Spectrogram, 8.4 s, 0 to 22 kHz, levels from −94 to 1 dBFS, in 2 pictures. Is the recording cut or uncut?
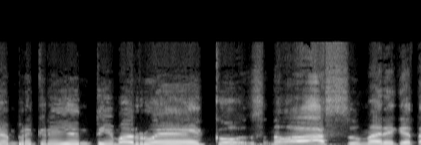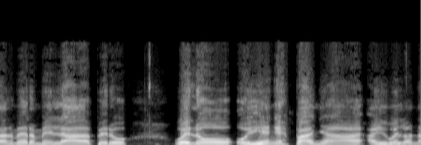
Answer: uncut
